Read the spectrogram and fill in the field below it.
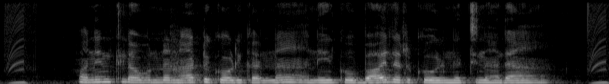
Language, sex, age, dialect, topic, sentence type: Telugu, female, 18-24, Southern, agriculture, statement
